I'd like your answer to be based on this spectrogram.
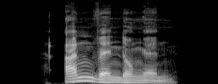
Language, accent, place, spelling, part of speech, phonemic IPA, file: German, Germany, Berlin, Anwendungen, noun, /ˈʔanvɛndʊŋən/, De-Anwendungen.ogg
- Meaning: plural of Anwendung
